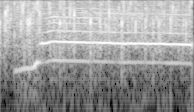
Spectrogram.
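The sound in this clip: A crowd applauds and cheers a poetry contest winner: brief, dense clapping with some cheering, and a sustained tone that slides upward and then holds steady over it.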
